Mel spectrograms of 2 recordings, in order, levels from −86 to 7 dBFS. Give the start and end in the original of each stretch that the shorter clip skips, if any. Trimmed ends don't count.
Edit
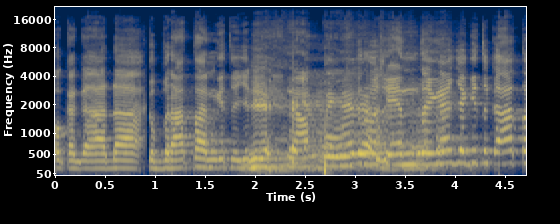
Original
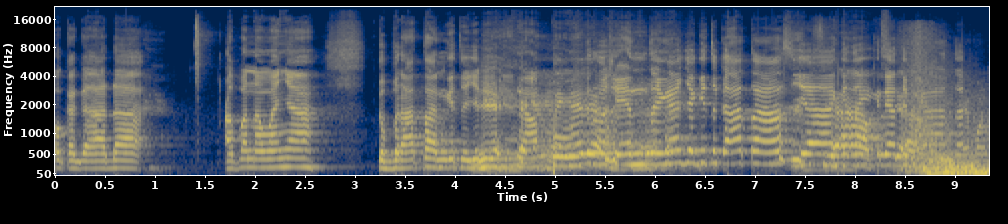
0:00.9-0:03.2

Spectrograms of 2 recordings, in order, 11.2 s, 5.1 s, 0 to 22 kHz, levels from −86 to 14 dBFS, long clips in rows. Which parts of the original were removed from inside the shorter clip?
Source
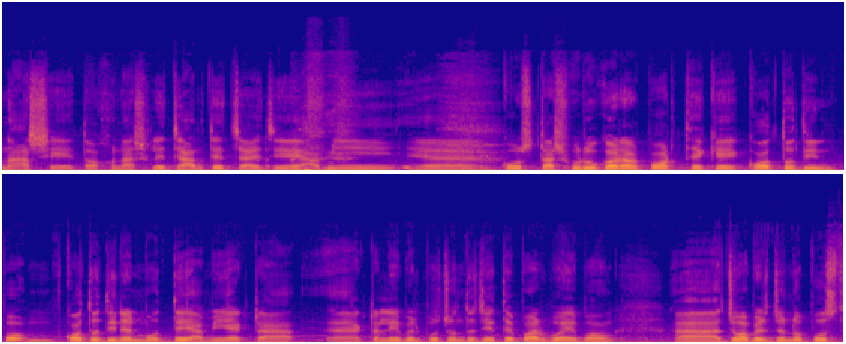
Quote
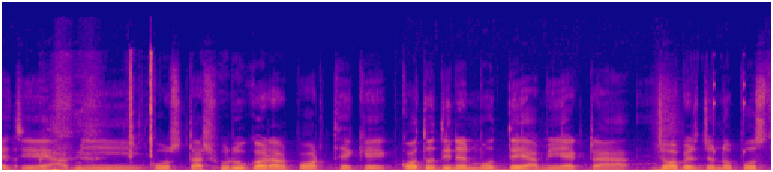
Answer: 0:02.6-0:03.3
0:04.9-0:06.0
0:07.7-0:10.4

